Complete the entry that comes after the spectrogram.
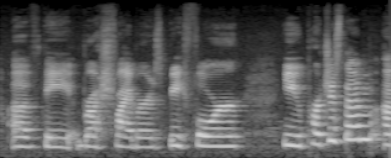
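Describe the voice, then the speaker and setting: Noticeable background noise runs under this woman's voice. She speaks at a moderate pace with ordinary pitch variation. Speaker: beauty YouTuber. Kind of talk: casual talk to camera.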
